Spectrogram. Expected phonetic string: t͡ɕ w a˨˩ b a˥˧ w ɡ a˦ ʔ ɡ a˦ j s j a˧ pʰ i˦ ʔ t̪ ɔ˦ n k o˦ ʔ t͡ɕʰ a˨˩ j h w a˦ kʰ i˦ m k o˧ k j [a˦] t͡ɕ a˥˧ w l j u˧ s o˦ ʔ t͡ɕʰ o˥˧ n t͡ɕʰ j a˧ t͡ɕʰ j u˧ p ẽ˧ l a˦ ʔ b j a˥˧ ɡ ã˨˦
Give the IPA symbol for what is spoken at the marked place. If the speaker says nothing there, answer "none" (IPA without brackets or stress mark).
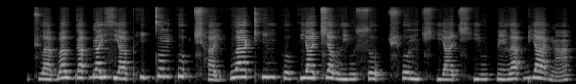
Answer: a˦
